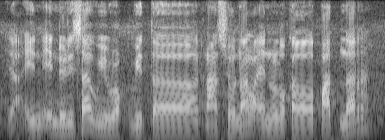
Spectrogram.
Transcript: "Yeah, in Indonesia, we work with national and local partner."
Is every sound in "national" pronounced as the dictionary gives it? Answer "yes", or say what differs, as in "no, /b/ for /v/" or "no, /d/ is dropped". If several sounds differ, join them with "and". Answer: no, /s/ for /ʃ/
